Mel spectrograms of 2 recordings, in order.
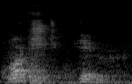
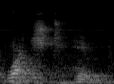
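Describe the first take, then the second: First: The h of him is clearly pronounced. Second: The same.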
